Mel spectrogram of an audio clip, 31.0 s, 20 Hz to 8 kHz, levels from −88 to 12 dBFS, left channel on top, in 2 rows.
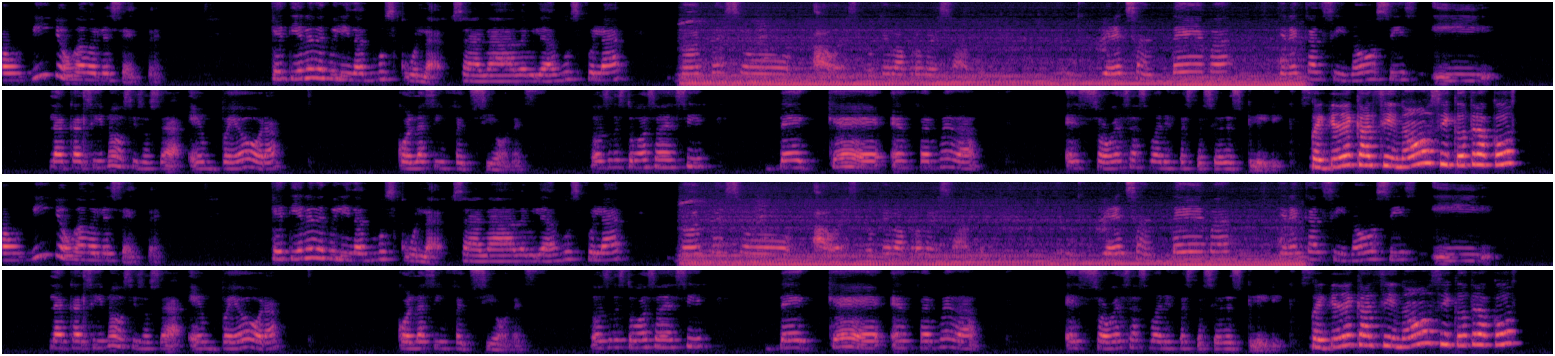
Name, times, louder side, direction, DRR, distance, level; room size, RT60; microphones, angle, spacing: voice 1, 0.0-1.6 2.7-6.2 6.7-9.9 11.0-12.3 12.8-14.9 16.0-18.3 19.5-20.7 21.4-22.6 23.3-25.3 26.1-28.3, left 1 dB, 5° left, 0.7 m, -34 dB
sound 1, 6.8-13.0, left 1 dB, 25° right, 1.5 m, -35 dB
voice 2, 28.6-30.6, left 5 dB, 55° left, 0.3 m, -21 dB
3.3 x 2.1 x 2.9 m
head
